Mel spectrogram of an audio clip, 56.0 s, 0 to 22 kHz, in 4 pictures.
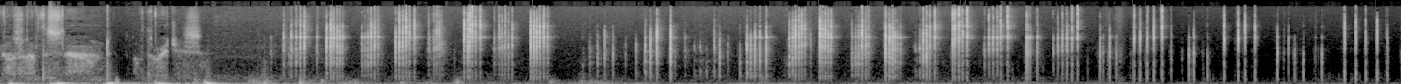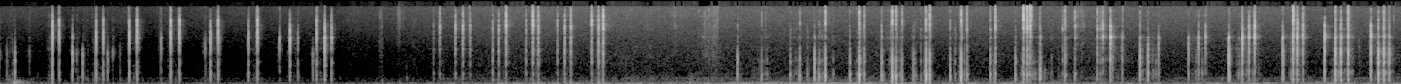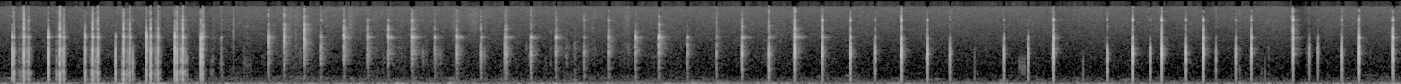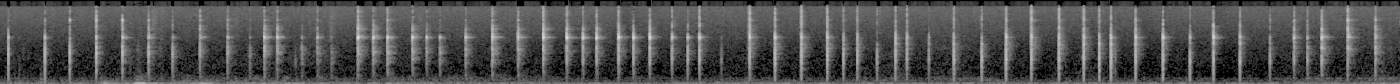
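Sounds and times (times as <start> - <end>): scratching on a small object: 21.0 - 34.7.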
